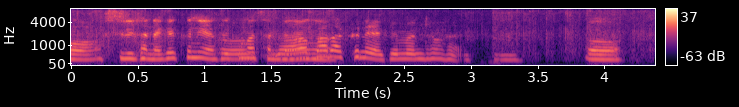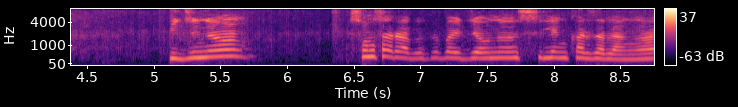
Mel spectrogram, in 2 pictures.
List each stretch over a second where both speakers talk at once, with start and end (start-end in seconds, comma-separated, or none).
none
